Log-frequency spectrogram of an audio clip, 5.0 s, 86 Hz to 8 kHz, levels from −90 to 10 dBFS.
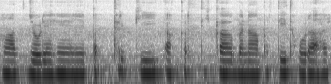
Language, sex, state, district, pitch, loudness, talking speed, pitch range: Hindi, male, Rajasthan, Bikaner, 155 Hz, -15 LUFS, 155 wpm, 150-160 Hz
